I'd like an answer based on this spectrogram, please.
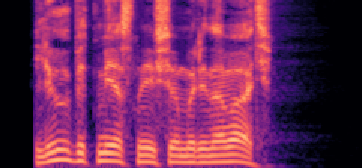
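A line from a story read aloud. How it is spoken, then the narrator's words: Wry snort. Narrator (Russian): хмыкнул Денис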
